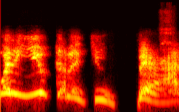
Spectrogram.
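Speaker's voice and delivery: tiny, very high-pitched, squeaky cartoon voice. Describing how a character sounds in their head while reading: little squeaky voice. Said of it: "her little squeaky voice".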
